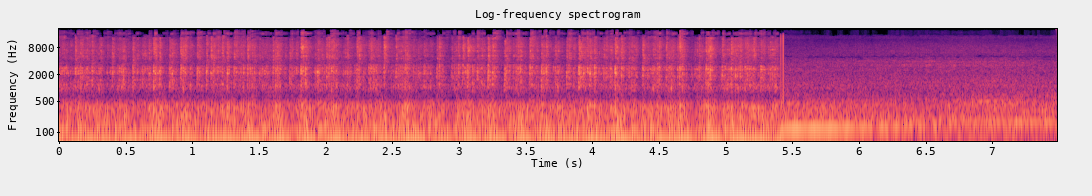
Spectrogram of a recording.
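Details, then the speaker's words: Dodge Charger Scat Pack 392 V8 with cam, 1050X injectors and Boost-a-Pump, about 1.5 minutes after start: deep, loud, choppy cammed lope, even beat to beat with no misfire or stumble; healthy idle. "So it's finally idling the way it needs to. It took about almost like a minute 30, but yeah, that's pretty much what it sounds like."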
